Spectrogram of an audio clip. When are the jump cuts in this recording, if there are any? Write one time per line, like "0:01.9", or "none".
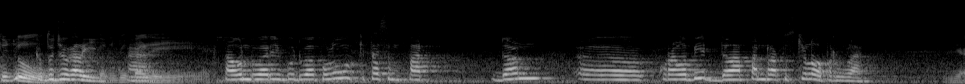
0:02.1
